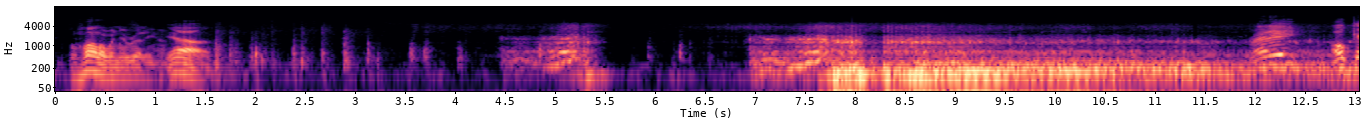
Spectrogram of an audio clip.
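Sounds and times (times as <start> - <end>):
speech: 0.2 - 1.8, 12.8 - 13.0
boat engine cranking, starting and running: 6.9 - 13.0.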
